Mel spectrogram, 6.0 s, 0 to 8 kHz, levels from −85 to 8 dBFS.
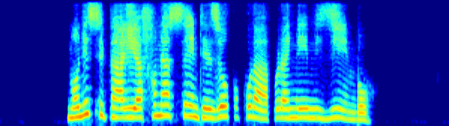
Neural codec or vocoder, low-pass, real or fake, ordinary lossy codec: codec, 16 kHz, 0.5 kbps, X-Codec, HuBERT features, trained on general audio; 7.2 kHz; fake; AAC, 48 kbps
